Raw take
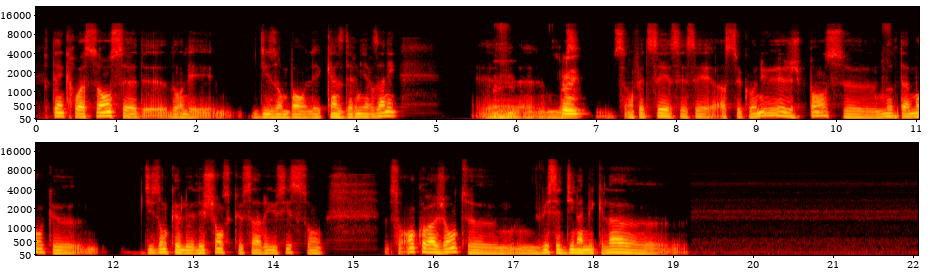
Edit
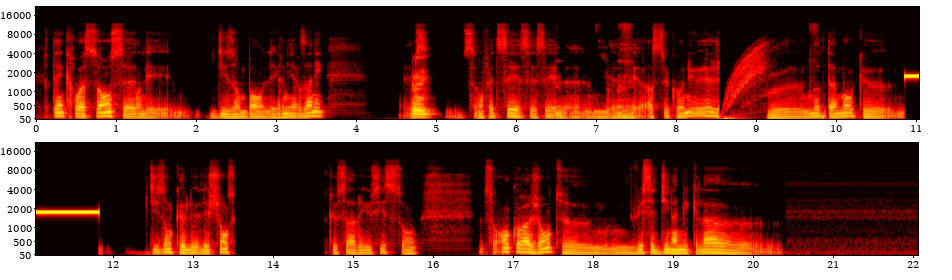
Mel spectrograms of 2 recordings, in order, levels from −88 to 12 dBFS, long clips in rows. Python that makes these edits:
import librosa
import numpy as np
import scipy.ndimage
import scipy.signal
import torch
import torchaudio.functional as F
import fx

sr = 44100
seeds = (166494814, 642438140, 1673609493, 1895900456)

y = fx.edit(x, sr, fx.cut(start_s=1.24, length_s=0.53),
    fx.cut(start_s=3.55, length_s=0.38),
    fx.swap(start_s=5.6, length_s=0.31, other_s=6.57, other_length_s=1.8),
    fx.tape_start(start_s=9.44, length_s=0.88),
    fx.insert_tone(at_s=11.76, length_s=0.97, hz=1750.0, db=-8.5),
    fx.insert_silence(at_s=13.46, length_s=1.12), tone=tone)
